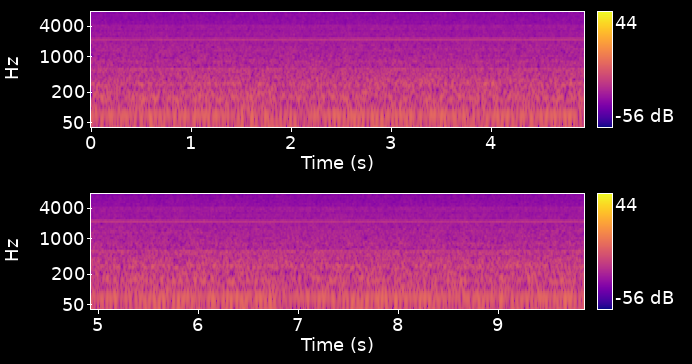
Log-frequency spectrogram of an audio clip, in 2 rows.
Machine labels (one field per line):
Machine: pump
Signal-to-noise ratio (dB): -6 dB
